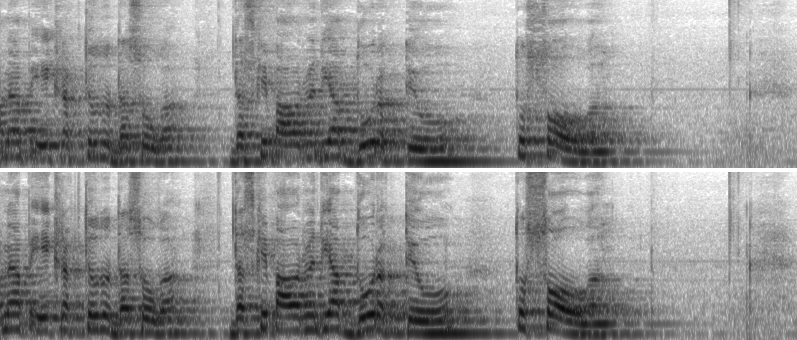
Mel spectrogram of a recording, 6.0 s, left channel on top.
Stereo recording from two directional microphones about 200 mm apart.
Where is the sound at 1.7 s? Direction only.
35° right (ahead or behind).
